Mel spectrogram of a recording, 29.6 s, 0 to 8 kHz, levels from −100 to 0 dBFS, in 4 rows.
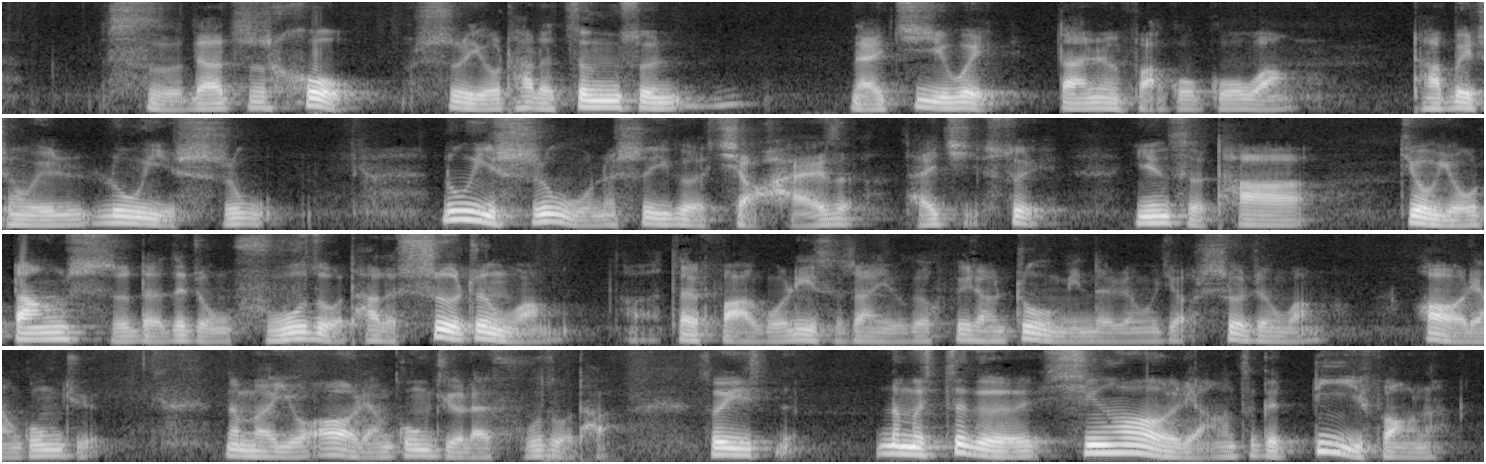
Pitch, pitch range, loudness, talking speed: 105 Hz, 95-125 Hz, -20 LUFS, 225 characters per minute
